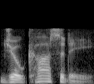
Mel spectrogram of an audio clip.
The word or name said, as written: jocosity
